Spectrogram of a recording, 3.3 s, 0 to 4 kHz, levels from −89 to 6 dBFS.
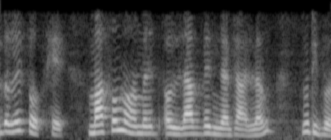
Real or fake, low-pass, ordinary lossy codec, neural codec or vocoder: fake; 3.6 kHz; none; codec, 16 kHz in and 24 kHz out, 0.6 kbps, FocalCodec, streaming, 2048 codes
